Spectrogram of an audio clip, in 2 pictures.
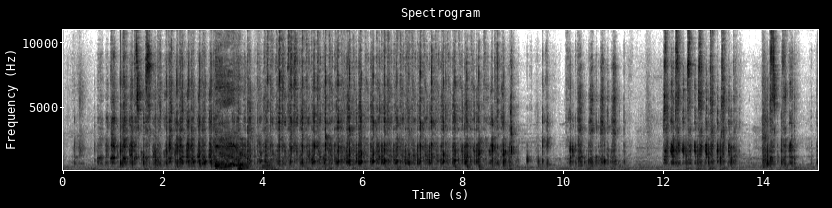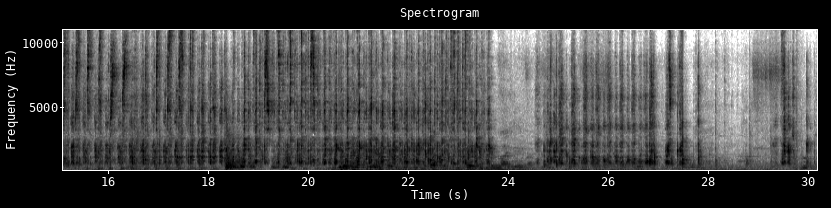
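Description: Small hand file being worked by hand in quick back-and-forth strokes on a pipe part clamped in a bench vise, with a few brief pauses between runs of strokes.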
